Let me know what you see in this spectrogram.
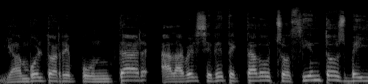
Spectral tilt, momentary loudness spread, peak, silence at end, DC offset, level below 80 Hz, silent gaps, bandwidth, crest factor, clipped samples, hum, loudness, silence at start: -4.5 dB/octave; 3 LU; -20 dBFS; 0 s; under 0.1%; -62 dBFS; 1.54-1.59 s; 13.5 kHz; 16 dB; under 0.1%; none; -35 LUFS; 0 s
